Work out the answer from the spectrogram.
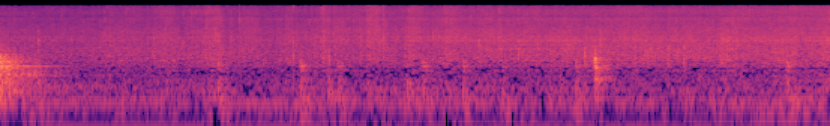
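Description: Pork mince with onion and carrot sizzling steadily in a hot oiled frying pan as a wooden spatula stirs and scrapes through it, with one sharper click about six seconds in.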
